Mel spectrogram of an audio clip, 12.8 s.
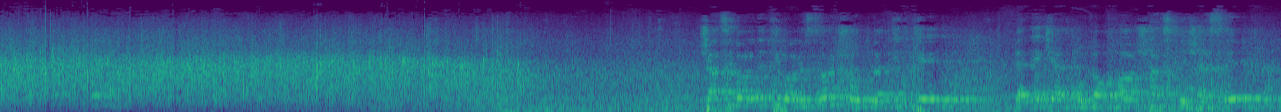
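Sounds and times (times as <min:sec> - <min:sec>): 
church congregation applauding: 0:00.0 - 0:05.8
speech: 0:07.2 - 0:12.7.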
